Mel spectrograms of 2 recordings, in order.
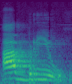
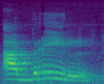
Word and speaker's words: abril: Geralmente quando a gente fala em português, o nosso L sai com som de U, abril, certo? Em espanhol a gente pronuncia o L, a língua toca no céu da boca, abril, tá bom?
